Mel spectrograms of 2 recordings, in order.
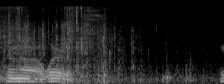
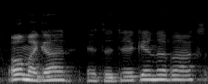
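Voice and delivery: mock shock; 7 semitones higher, 6 dB louder than usual. Fake shocked reveal joke.

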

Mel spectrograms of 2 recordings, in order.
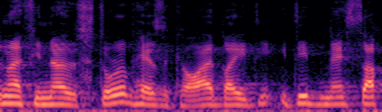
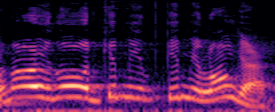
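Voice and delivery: higher, pleading whine; whiny begging crybaby; 9 semitones higher, 3 dB louder than usual. Retold or imitated. Preacher mimics weeping Hezekiah begging God for more time.

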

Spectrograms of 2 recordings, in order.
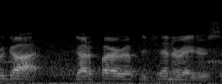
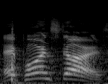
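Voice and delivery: calling out; 10 semitones higher, 10 dB louder, much slower than usual. Acted. Game character calling out.

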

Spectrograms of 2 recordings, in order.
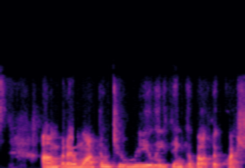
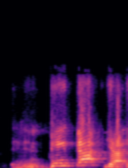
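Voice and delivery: put-on loud, raised child's shout; 5 semitones higher, 7 dB louder than usual. A narrator's reading. Boy shouting at his parents over the chair. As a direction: yell it out in protest. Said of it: "he shouted".

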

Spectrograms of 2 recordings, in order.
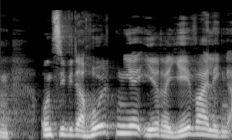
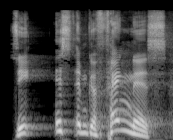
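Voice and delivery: böse Königin; 9 semitones higher than usual. A narrator's reading. Königin zum Henker.

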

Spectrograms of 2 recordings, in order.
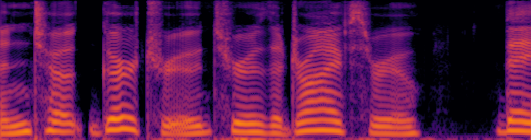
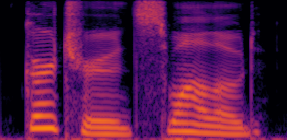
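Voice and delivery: ordinary delivery

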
